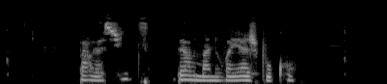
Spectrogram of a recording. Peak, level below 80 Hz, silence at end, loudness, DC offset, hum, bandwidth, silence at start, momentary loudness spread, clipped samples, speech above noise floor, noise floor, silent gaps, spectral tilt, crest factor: -10 dBFS; -58 dBFS; 0.95 s; -28 LUFS; under 0.1%; none; 10 kHz; 0.8 s; 16 LU; under 0.1%; 37 dB; -65 dBFS; none; -3 dB/octave; 22 dB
